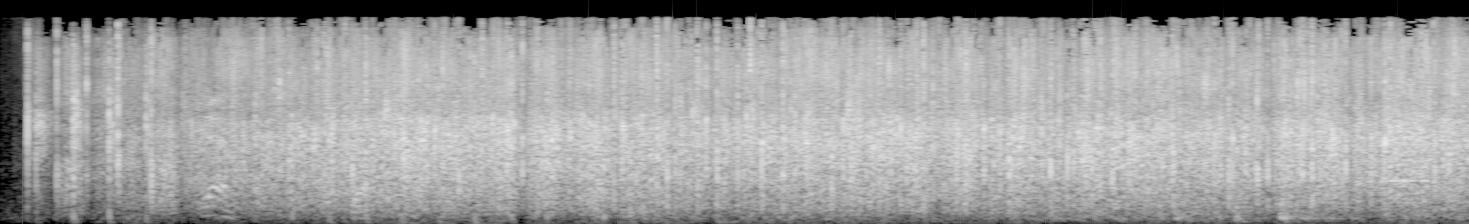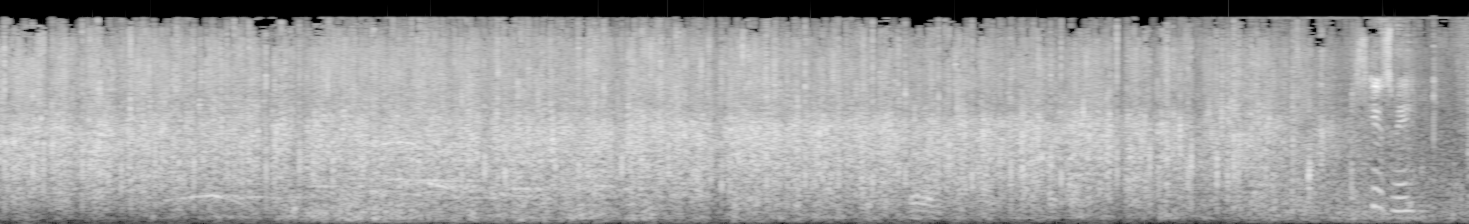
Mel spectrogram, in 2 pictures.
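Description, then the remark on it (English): A large audience applauds a concerto that has just been played, steadily for about twenty seconds, a dense, even wash of clapping that starts abruptly and holds at a loud, constant level before cutting off. “And this time we will record it and we will applaud it.”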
